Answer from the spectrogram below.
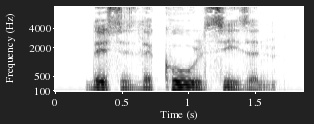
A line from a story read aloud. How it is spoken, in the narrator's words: one of the guards grunted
